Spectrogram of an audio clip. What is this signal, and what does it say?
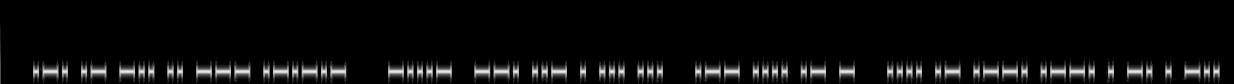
Morse code, heard as a keyed tone, about 25 wpm, 600 Hz. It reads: RADIO. <BT> GUESS WHAT HAPPENED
